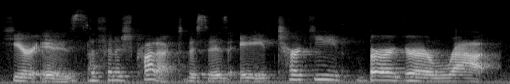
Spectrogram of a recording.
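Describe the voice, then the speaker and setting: A woman's voice: low voice, takes it slowly, pushed and bright, poor audio. A woman vlogging in a casual, chatty way, full of "like" fillers. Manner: chatty, filler-heavy with frequent "like". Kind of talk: casual chat to camera.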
